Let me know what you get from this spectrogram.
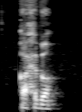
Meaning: whore, harlot (a prostitute or any woman suspect of promiscuity or indecent behaviour)
- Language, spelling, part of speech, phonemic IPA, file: Moroccan Arabic, قحبة, noun, /qaħ.ba/, LL-Q56426 (ary)-قحبة.wav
